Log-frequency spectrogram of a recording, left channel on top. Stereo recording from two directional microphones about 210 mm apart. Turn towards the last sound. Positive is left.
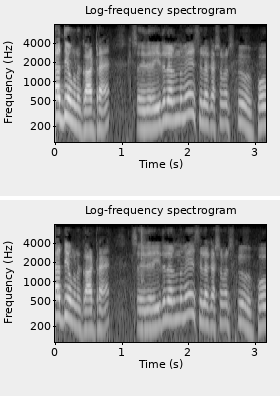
turn(degrees=25)  # may be behind; listen again after turning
